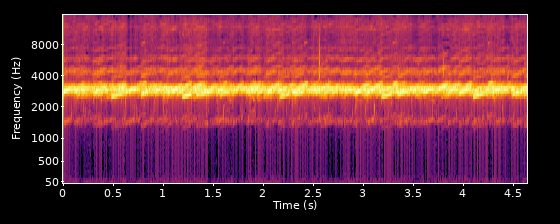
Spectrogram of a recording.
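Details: Frog pond at night in early spring, spring peepers massed in full chorus, their high shrill peeps overlapping into a continuous ringing drone that never pauses.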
